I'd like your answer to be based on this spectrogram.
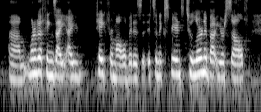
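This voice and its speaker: Her tone dark and mellow, a woman speaks at a moderate pace with a fairly high pitch and fairly even intonation. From Israel. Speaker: biotech scientist, panelist. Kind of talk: panel discussion on careers.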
